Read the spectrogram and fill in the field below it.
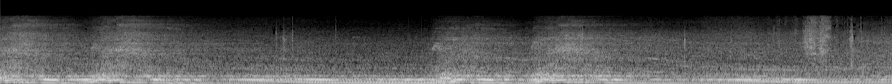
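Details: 1995 Dodge Neon ACR with a complete 2004 SRT4 swap: engine, transmission, wiring harness, PCM and fuel system. Steady idle with several clean blips rising and falling smoothly, no knocking or rattle; normal revving.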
